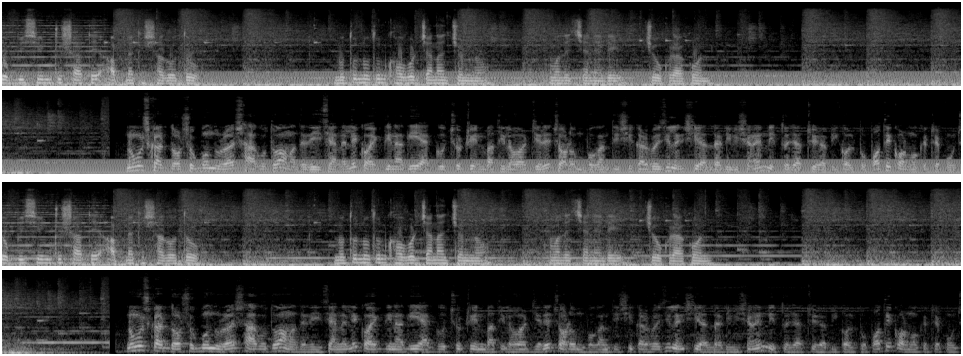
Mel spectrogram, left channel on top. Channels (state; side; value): noise; left; hum, 5 dB below the sound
